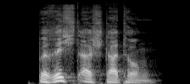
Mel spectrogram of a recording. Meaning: 1. reporting, reportage 2. the result of reporting; coverage, reportage
- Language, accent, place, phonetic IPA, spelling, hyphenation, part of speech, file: German, Germany, Berlin, [bəˈʁɪçtʔɛɐ̯ˌʃtatʊŋ], Berichterstattung, Be‧richt‧er‧stat‧tung, noun, De-Berichterstattung.ogg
